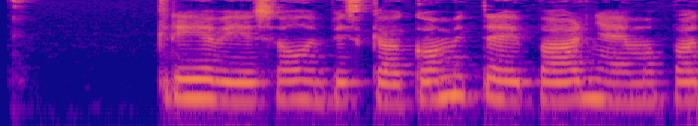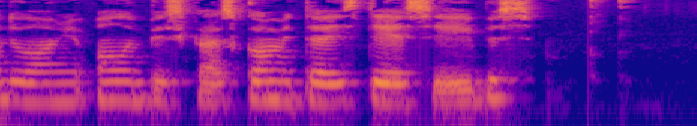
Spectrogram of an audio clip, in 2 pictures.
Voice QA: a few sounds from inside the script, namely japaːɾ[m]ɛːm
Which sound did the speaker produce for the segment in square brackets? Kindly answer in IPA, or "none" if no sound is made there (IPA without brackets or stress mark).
ɲ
